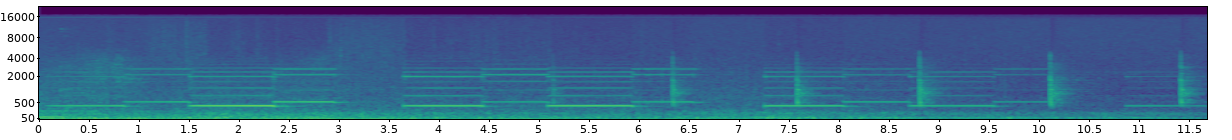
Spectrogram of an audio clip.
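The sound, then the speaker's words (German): A vehicle's two-tone siren is switched on, alternating steadily between a higher and a lower pitch and repeating many times over a low rumble, with a few sharp clicks near the end. “Nun schalten Sie doch die Sirene ein.”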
